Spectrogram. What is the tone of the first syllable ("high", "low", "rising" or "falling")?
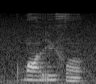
high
